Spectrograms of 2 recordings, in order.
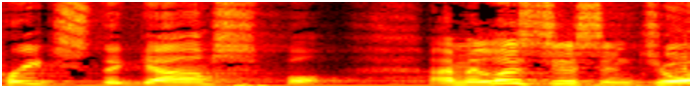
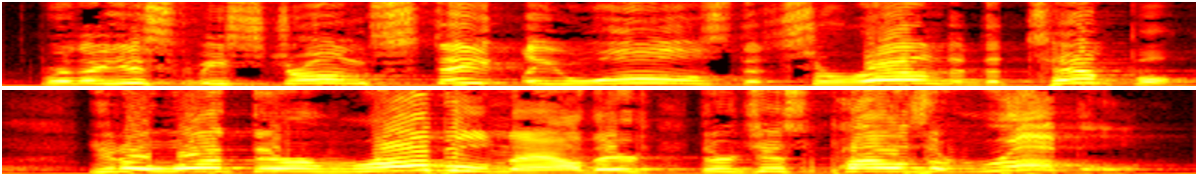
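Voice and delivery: higher, louder fiery sermon voice; full-force preaching; 6 semitones higher, 6 dB louder than usual. Acted. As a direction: preach it hard to the congregation.

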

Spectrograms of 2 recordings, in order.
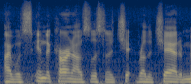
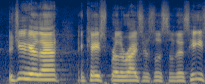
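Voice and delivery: much higher and louder teasing call; playful shout; 5 semitones higher, 11 dB louder than usual. Real, not acted. Preacher ribs a friend, loud and high. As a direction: shout it out as a joke.

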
